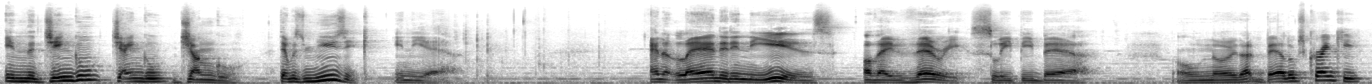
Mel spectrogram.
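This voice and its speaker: Female picture-book reader for young kids: low voice, slow delivery, expressive and dramatic, with big swings in pitch. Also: faint music behind. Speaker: children's story reader and host. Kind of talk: animated read-aloud of a rhyming picture book.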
